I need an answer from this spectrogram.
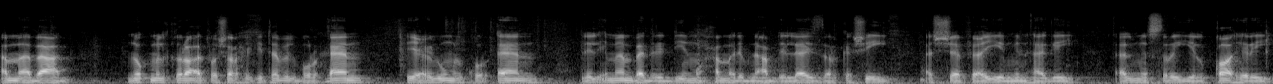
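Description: A middle-aged man with an Egyptian accent teaching a religious lesson. He explains step by step, often checks whether listeners have understood, and recites quoted verses slowly and deliberately. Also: rumbling low, level tone. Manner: checks understanding with rhetorical questions.

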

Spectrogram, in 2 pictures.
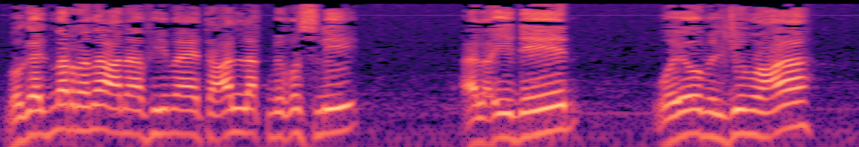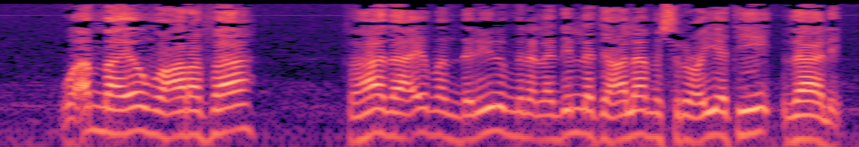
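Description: Guy teaching a hadith class, reads a line then explains it, asks the class questions, voice a bit high, sound kinda dull. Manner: reads quoted text then explains, quizzes students. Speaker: Islamic scholar teaching hadith. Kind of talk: classroom lesson reading and explaining a text.

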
